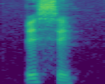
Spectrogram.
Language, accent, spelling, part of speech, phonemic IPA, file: French, France, PC, proper noun, /pe.se/, LL-Q150 (fra)-PC.wav
- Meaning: 1. CP initialism of Presse canadienne (Canadian Press) 2. CP initialism of Physique-Chimie (Engineering stream)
